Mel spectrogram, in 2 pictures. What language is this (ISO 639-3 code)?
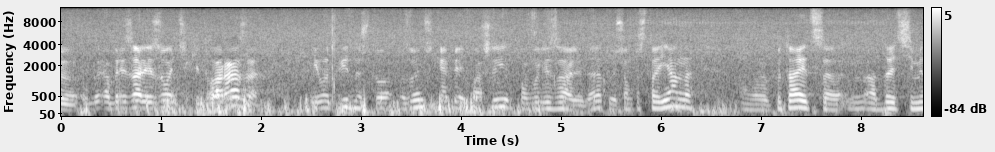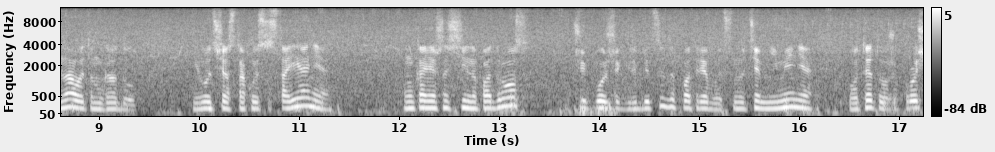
rus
